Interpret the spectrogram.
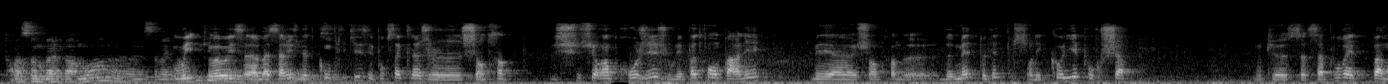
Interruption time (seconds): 1.7 s

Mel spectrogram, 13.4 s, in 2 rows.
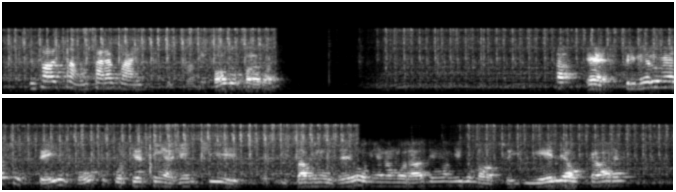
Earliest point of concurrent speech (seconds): none

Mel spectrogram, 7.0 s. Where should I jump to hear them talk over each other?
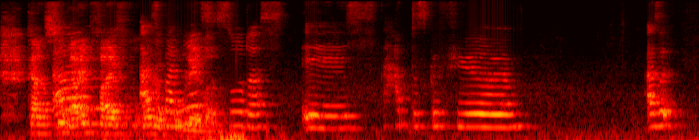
0.5 s

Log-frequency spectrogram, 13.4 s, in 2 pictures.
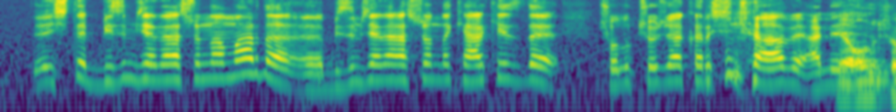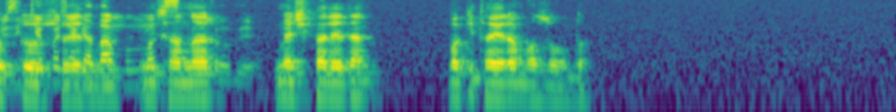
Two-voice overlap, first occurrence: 6.3 s

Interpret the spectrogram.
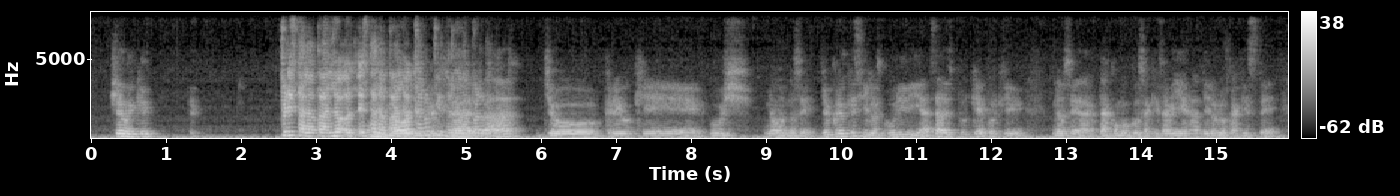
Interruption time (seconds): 3.6 s

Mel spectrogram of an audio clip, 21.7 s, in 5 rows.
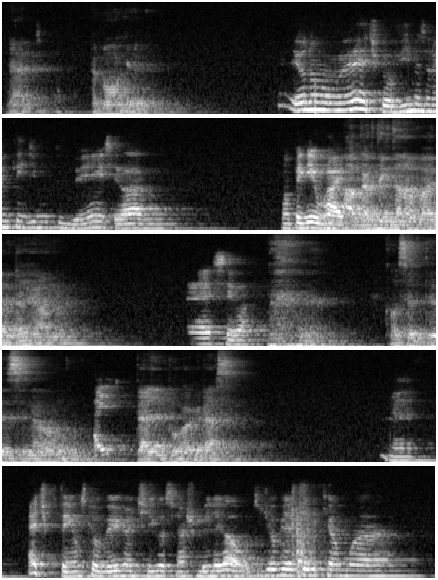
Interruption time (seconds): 7.8 s

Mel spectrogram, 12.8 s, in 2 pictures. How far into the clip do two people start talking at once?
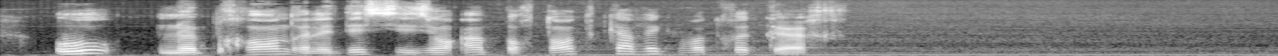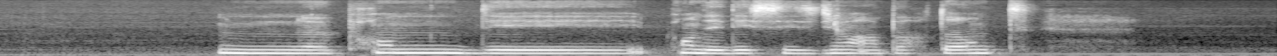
none

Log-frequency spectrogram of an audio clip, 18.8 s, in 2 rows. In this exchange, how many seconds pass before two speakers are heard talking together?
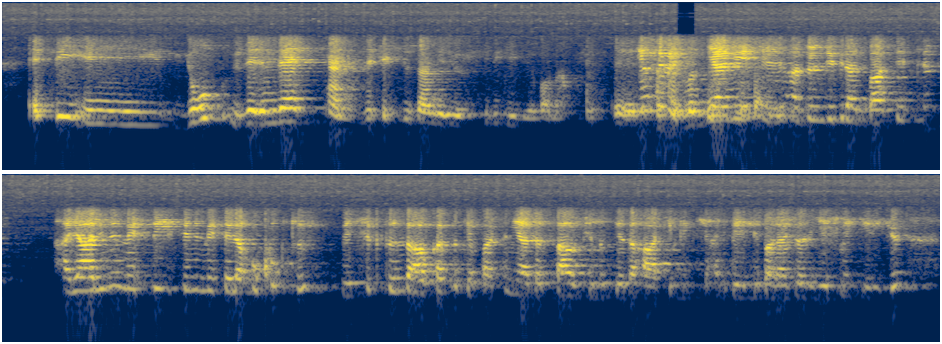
6.3 s

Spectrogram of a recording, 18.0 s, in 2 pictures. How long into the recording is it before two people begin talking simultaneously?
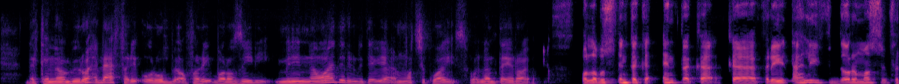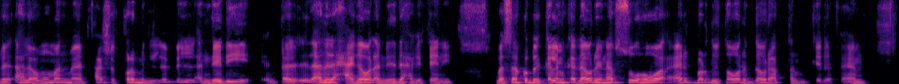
none

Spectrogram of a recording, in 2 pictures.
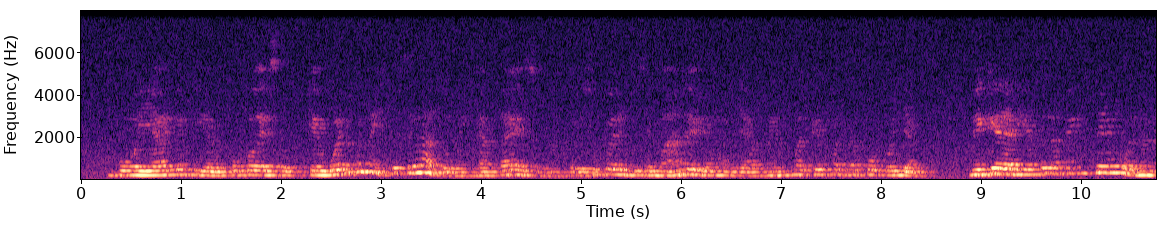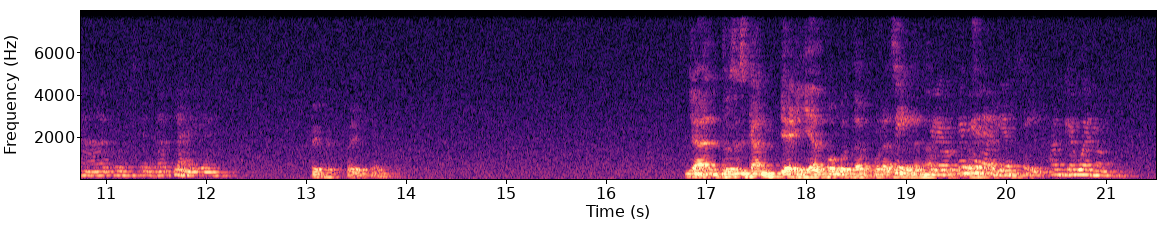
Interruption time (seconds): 18.8 s

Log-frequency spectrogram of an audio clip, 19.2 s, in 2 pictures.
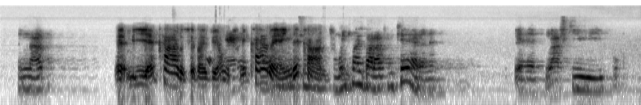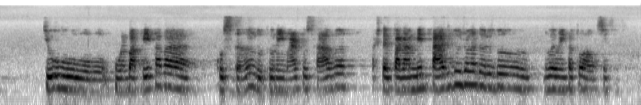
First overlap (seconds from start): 3.4 s

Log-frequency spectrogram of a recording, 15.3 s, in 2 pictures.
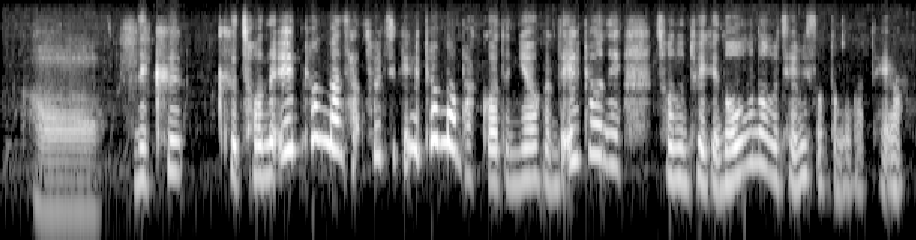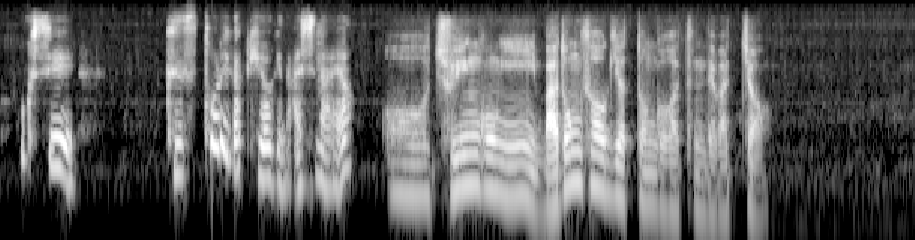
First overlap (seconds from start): none

